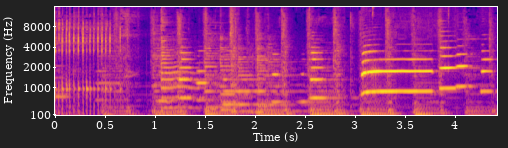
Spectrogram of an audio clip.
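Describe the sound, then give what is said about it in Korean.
A person imitates loud snoring with a run of rhythmic, rumbling voiced snorts, repeated several times in quick succession with a buzzy, nasal tone and no other talk. “어, 코고는 연기. 아니 진짜 연기.”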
